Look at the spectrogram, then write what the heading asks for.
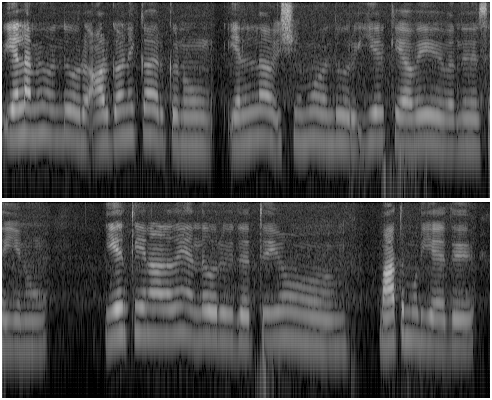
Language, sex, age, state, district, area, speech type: Tamil, female, 60+, Tamil Nadu, Mayiladuthurai, rural, spontaneous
